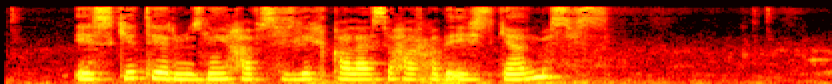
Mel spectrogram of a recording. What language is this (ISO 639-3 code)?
uzb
